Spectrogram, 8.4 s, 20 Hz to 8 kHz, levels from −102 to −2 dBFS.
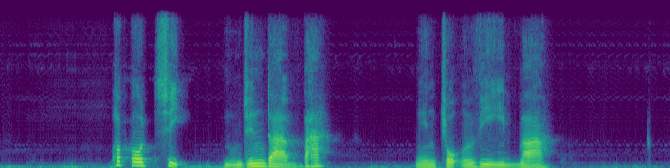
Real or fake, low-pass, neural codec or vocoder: fake; 7.2 kHz; codec, 16 kHz in and 24 kHz out, 0.6 kbps, FocalCodec, streaming, 4096 codes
